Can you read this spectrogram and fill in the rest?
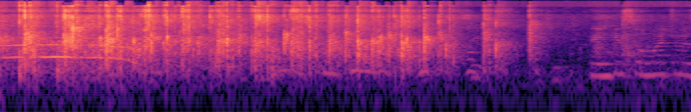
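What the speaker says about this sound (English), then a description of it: "So let's give her a round of applause." An audience applauds a speaker at a talk event in Jeddah, with a moderately loud burst of clapping that thins and fades over a few seconds, mixed with some cheering, before a voice begins.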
